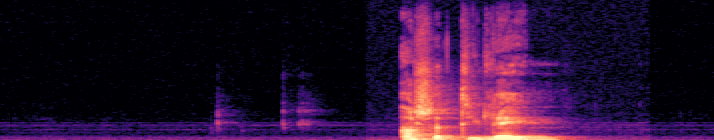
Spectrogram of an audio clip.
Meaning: acetylene
- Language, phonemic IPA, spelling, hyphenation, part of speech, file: Dutch, /ˌɑ.sə.tiˈleːn/, acetyleen, ace‧ty‧leen, noun, Nl-acetyleen.ogg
